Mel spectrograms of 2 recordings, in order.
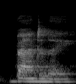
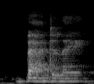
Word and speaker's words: Bandele: people to gradually get used to the name bandelay Muse get used to pronouncing it bandelay Muse so it makes sense to have the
